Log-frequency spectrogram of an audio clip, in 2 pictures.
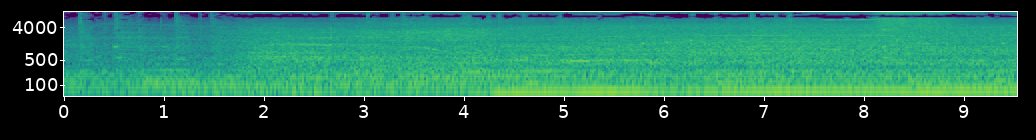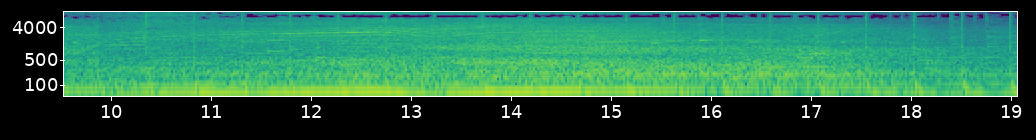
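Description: A double-decker bus's engine running close by: a heavy low rumble that grows louder, with a whine that rises and dips about two-thirds of the way through. Background music plays underneath.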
